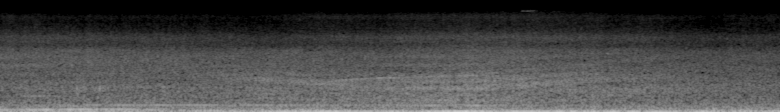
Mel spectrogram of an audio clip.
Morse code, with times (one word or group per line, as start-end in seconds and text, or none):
none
